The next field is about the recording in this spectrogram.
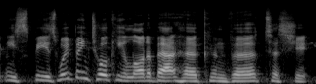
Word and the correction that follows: conservatorship: I can't even say it. How do you say it? – Conservatorship. – Conservatorship. Thank you very much.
